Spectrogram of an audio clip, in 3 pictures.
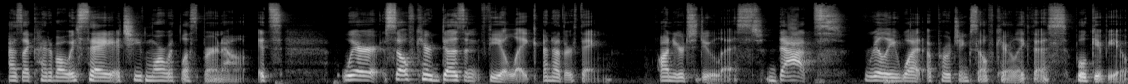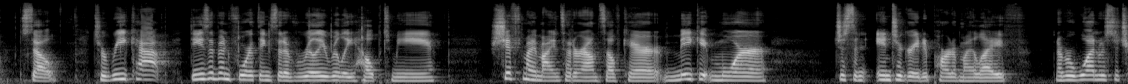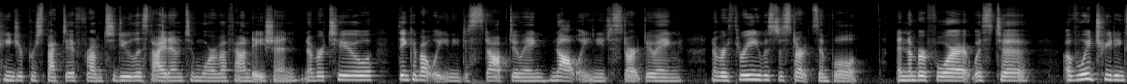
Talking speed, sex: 190 wpm, female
